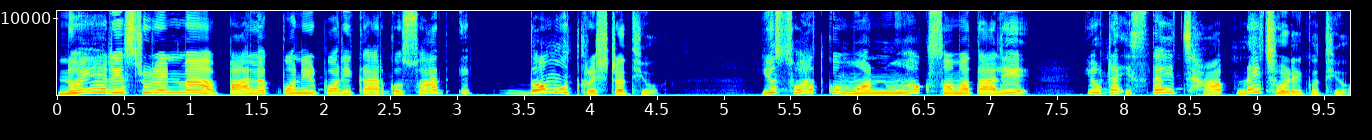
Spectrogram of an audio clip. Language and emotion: Nepali, happy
